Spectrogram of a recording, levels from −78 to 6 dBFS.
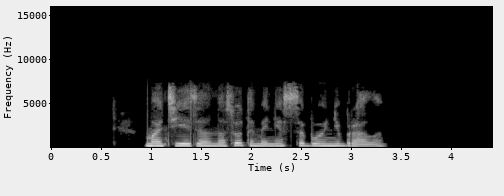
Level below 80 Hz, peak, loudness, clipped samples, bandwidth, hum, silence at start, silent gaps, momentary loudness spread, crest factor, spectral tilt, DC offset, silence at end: -56 dBFS; -2 dBFS; -18 LUFS; under 0.1%; 7.6 kHz; none; 0.95 s; none; 7 LU; 18 dB; -5 dB/octave; under 0.1%; 1.1 s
